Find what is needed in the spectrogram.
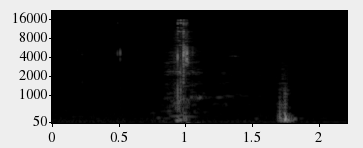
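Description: A person climbing onto a bed and sitting down: a faint click, then a short crackly rustle of the bedding about a second in, and a shorter, lower thump near the end as she settles on the mattress.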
